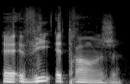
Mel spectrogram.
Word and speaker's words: Vie Étrange: ¿Cómo se dice aquí? – Vie Étrange. – Eso es.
